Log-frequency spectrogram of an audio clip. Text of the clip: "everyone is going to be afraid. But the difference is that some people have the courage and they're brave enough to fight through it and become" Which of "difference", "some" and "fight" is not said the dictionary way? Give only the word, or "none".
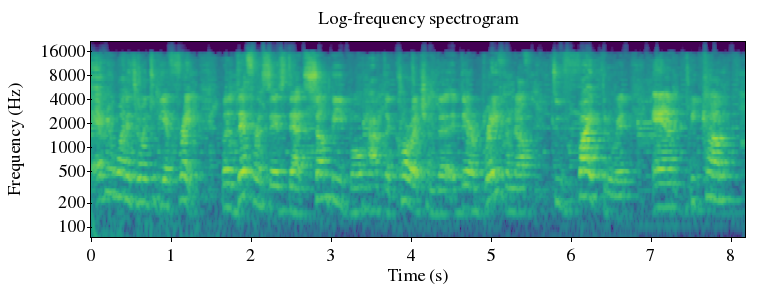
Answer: none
